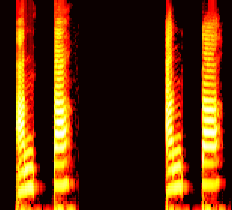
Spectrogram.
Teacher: When used as a 받침 at the end, the 지읒 sound disappears and it just sounds like 은, similar to the N sound in English.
